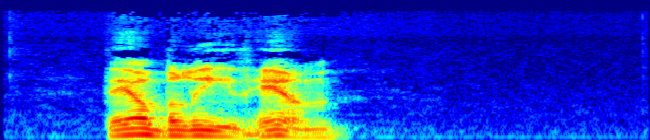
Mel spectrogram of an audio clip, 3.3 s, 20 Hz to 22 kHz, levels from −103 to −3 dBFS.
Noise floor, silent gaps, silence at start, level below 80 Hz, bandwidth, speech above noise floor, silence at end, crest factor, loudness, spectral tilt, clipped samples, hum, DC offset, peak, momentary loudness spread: -74 dBFS; none; 0.55 s; -54 dBFS; 9.8 kHz; 58 dB; 1.55 s; 20 dB; -16 LUFS; -7 dB/octave; under 0.1%; none; under 0.1%; -2 dBFS; 12 LU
